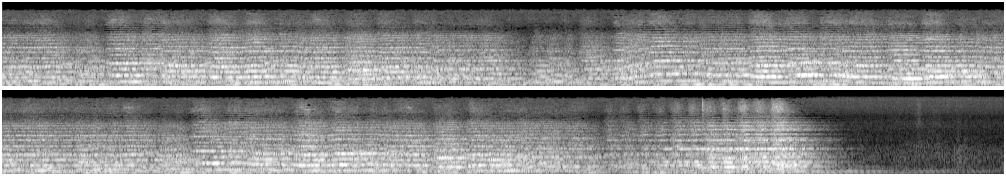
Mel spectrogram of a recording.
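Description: A school string orchestra of violins, cellos and double basses playing a piece. It stops about three seconds before the end, and the last chord dies away over about a second.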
